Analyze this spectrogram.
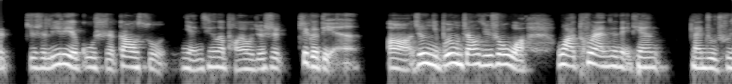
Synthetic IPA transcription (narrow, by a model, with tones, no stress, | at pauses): ɻ̩˥˧t͡ɕjo˥˧ʊʂ̬ɻ̩˥˧li˥˧lji˥˩d̪ə˩ku˥˧ʂɻ̩˥˩kɑ˥˩ʊsu˨˩njɛ˧˥nt͡ɕʰi˥ŋd̪ə˩pʰŋjo˧˨ɔ˨t͡ɕɥɛ˧˥˧ʂɻʈ͡ʂɤ˥˩ɡə˩t̪jɛ̰˨˩˦n | ɐ˧jo˥˧ʂɻ̩˥˩ni˨˩p̬u˧˥jʊ˥˩ŋʈ͡ʂɑ˥ʊt͡ɕy˧˥ʂ̬wɔ˥wɔ˨˩˦wa˥˩t̪ʰu˥ɻa˧˥nt͡ɕjʊne˨˩ɪt̪ʰjɛ˥n | na˧˥nʈ͡ʂu˨˩ʈ͡ʂʰu˥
